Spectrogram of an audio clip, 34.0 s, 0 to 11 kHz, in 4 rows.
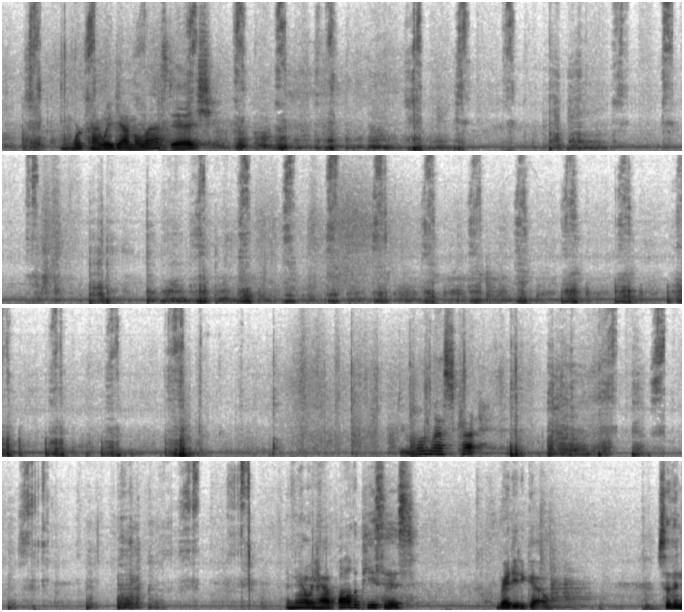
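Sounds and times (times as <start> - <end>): scissors snipping: 24.5 - 26.1, 27.5 - 28.7.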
